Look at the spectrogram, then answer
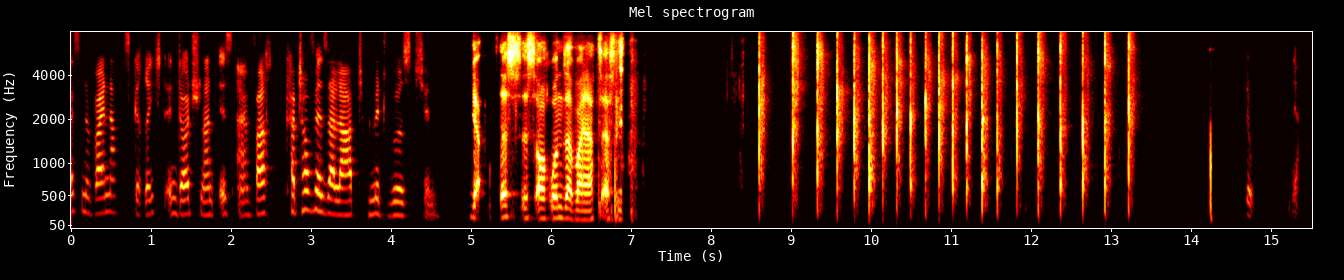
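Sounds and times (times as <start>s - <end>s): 
speech: 0.0s - 7.2s
hand clapping applause: 8.4s - 13.4s.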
